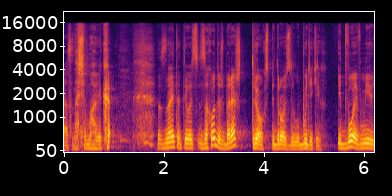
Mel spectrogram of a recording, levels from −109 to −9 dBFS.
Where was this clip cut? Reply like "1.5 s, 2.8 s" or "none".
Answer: none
